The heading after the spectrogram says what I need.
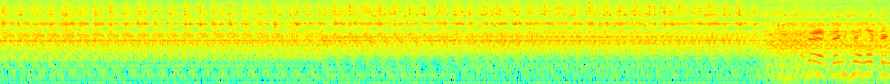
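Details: Bus diesel engine at first start after its water pump was replaced, coolant still bubbling through the system: a steady, even idle with a constant mid-pitched clatter and no knocks or squeals; normal idle.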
